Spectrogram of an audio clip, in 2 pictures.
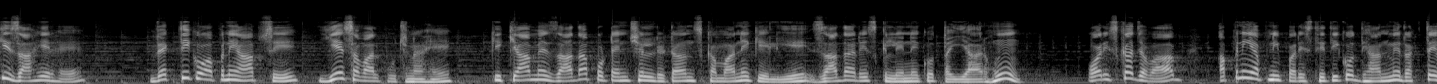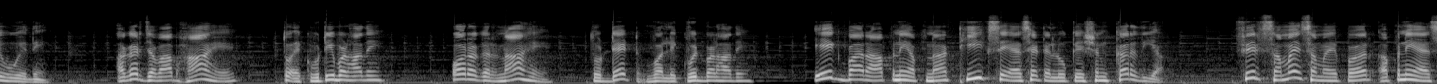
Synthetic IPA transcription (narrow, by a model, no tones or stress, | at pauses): ɪskizaːɦɪɾɦɛ | ʋjɐk̚t̪ikoɐpneaːpse | jesɐʋaːlpuːt͡ʃʰnaɦɛ | kikjaːmɛ̃ːzjaːd̪apoʈɛ̃ːnʃəlɾɪʈəːɾnzkɐmaːnekeliezjaːd̪aɾɪskleːnekot̪ɐjːaːɾɦũ | ɔːɾɪskad͡ʒɐʋaːb | ɐpniɐpnipɐɾɪst̪ʰɪt̪ikod̪ʱjaːnmẽɾɐkʰt̪eɦʊed̪ḛ̃ː | ɐɡəɾd͡ʒɐʋaːbɦãɦɛ | t̪oeːkwɪʈibɐɽ̤aːd̪ẽː | ɔːɾɐɡəɾnaɦɛ | t̪oɖɛʈʋɐlɪkwɪɖbɐɽ̤aːd̪ẽː | eːkbaːɾaːpneɐpnaʈʰiːkseɛːseʈɛːloːkeːʃənkɐɾd̪ija̰ː | fɪɾsɐməjsɐməjpɐɾɐpneɛːs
